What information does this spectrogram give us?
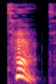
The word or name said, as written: tat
